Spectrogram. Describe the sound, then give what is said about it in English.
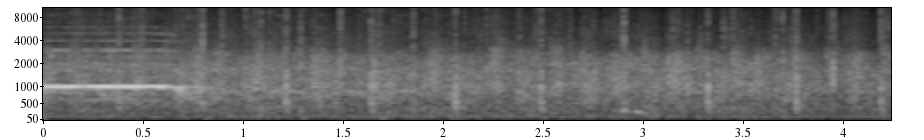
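An audience applauds athletes, a dense, continuous patter of many hands with scattered sharper claps, fairly loud and holding at an even level without talk over it. “So please join me one more time in giving a round of applause for all of these amazing athletes.”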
